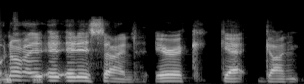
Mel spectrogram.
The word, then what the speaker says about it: Gagne: Can I give you some correct pronunciation? Oh, no, it is signed. Eric Gagne. Gagne, the Atabay.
